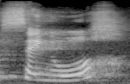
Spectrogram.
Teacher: Senhor, a última sílaba que é a mais forte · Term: oxítona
